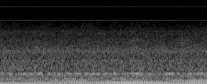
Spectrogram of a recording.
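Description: Steady low drone of a ship's engine, with a faint steady whine above it.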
